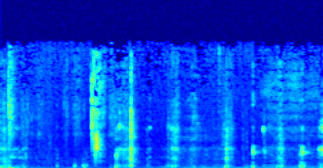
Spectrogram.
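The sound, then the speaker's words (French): Crisp crunching from someone biting into and chewing a Honeycrisp apple, with a string of sharp bites followed by steady, irregular chewing crackles. No talking. “Très crispy. Un peu sucré, pas beaucoup.”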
